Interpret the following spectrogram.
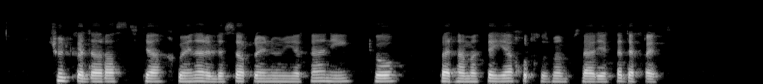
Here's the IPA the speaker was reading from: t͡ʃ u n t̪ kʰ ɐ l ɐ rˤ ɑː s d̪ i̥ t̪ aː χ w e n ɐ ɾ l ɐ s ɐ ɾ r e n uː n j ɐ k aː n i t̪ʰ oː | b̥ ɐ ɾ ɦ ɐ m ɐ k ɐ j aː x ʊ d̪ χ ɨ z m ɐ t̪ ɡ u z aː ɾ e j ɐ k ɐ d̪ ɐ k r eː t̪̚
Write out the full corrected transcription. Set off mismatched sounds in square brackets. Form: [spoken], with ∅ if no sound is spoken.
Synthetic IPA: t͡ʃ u n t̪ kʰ ɐ l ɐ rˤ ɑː s [t̪] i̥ [d̪] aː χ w e n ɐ ɾ l ɐ s ɐ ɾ r e n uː n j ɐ k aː n i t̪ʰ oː | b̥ ɐ ɾ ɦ ɐ m ɐ k ɐ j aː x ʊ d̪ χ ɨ z m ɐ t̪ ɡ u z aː ɾ [i] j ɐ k ɐ d̪ ɐ k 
